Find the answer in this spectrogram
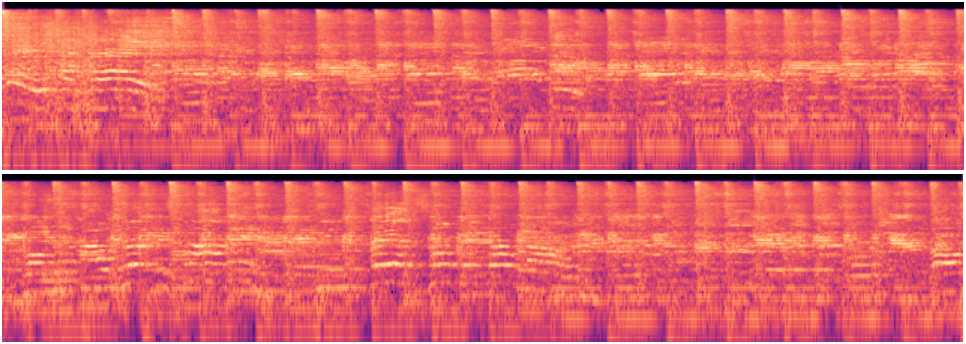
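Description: A live blues band playing an upbeat rock and roll number: electric guitar, bass guitar and drums keeping a steady beat, with a woman singing and a harmonica played through a microphone.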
